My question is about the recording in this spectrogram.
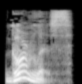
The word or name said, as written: gormless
